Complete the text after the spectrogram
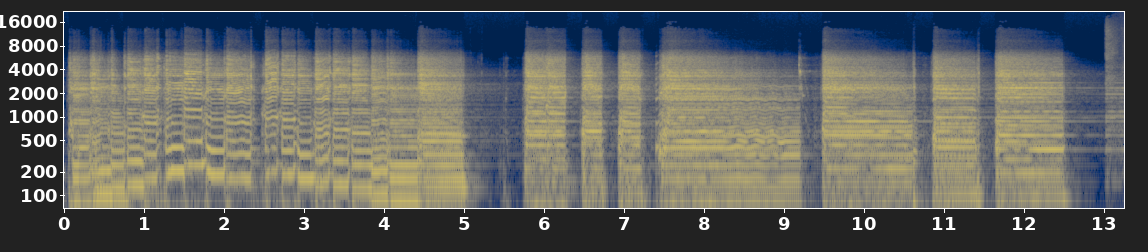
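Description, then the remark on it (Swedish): Heavily distorted electric guitar played through a Heavy Hand distortion pedal, loud chords and riffs in a dense fuzzy tone for about five seconds, then after a short break switched to a Browning pedal based on the same circuit, continuing with another gritty overdriven sound in choppy bursts and sustained chords. “Så att vi, vi spelar först på heavy handen eh, typ 5 sekunder och sen så slår jag över till Browning.”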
